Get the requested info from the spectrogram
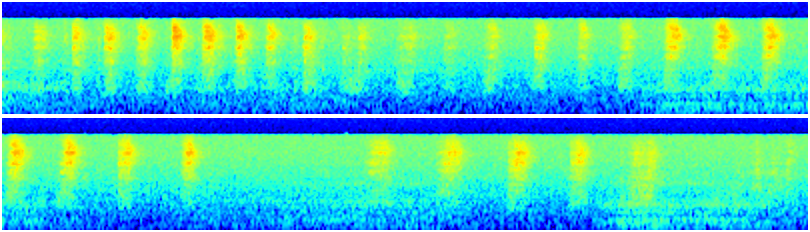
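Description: Faint scratching of a felt-tip marker on paper in quick, short colouring strokes, about four a second, with a brief pause about five seconds in before a few more strokes.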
